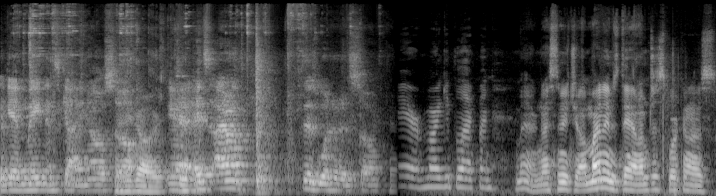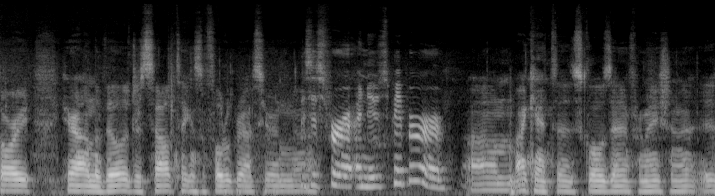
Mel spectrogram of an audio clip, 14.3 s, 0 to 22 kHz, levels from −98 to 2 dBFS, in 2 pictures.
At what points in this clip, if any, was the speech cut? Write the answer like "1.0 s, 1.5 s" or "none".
3.9 s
